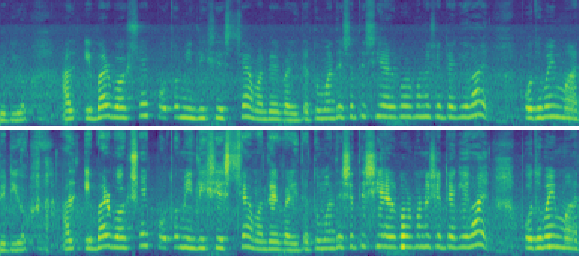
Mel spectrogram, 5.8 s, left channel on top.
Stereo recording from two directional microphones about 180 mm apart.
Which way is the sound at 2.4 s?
Centre (ahead or behind).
